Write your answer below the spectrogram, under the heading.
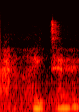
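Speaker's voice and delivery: low, hushed voice, almost a whisper. Retelling what a woman said to a detective questioning her, in a low voice. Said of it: "she was like in a low voice".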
